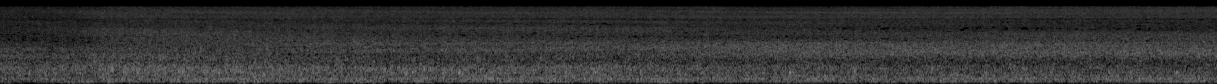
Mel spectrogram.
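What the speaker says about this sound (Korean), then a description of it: "작지만 아담한 폭포가 반겨줍니다" A small waterfall near Soyang Lake gives off a steady, broad rush of falling water, close and continuous without any break.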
